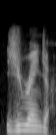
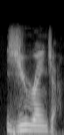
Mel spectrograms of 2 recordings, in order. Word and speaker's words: Zyuranger: Because it's spelt with a Z, but the Japanese, the way it's in Japanese, it's kind of a J-U sound.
